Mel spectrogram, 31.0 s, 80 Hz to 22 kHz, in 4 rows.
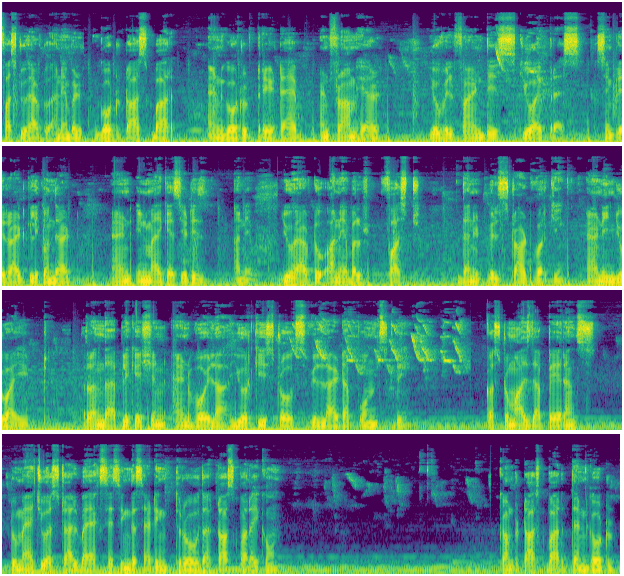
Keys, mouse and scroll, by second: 1.0 click, 2.9 click, 7.3 right click, 14.7 click, 15.9-16.6 typing, 17.2 Up, 17.5 Right, 18.2 Down, 18.4 click, 21.3 alt+scroll down 1, 21.4 click, 23.2 right click, 24.7 click, 28.6 click, 29.8 right click.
